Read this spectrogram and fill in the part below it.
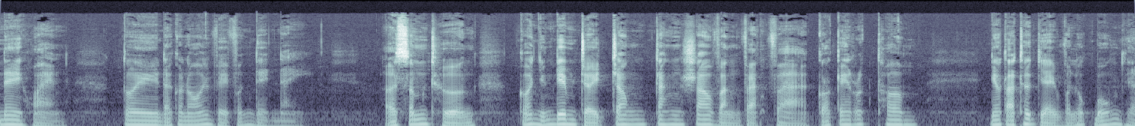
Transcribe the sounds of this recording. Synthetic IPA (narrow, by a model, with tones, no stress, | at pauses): ne˧hwa̰ː˧˩ŋt̪o˧jɗa̰ː˧˥kɔ˨˦nɔ˨˦jve˨˩və˨˦nɗe˨˩na˨˩j | ʔəː˧˩sə˧mt̪ʰɨ̰˧˨əŋkɔ˨˦ɲɨ̰˧˥ŋɗi˧mt͡ɕəː˨˩jt͡ɕa˧wŋ͡mt͡ɕa˧ŋsaː˧wva̰˨˩ŋva̰ː˨˩k̚v̥aː˨˩kɔ˨˦kaː˨˦jzə˦˥t̚t̪ʰəː˧m | nɛ˧wt̪aː˧t̪ʰɨ˦˥k̚zə̰˧˨jvaː˨˩wlʊ˦˥k͡p̚ɓo˨˦nzəː˨˩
